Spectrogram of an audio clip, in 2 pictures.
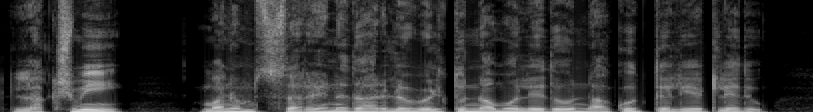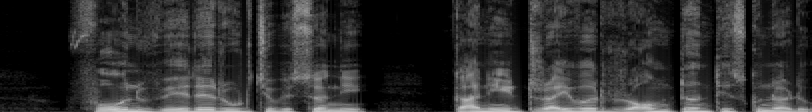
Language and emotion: Telugu, fearful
